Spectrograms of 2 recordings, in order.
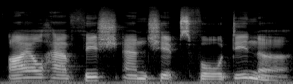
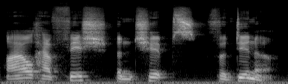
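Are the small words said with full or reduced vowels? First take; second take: full; reduced. First: The small words keep their full vowels. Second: The small words are reduced to schwa. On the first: The speaker calls it wrong. "how I read them just then didn't sound very natural" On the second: The speaker calls it right. "we should read these sentences like this"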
